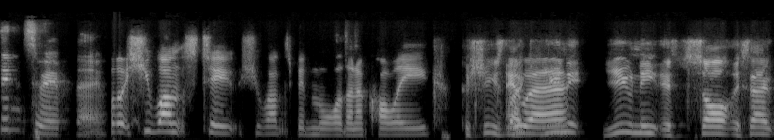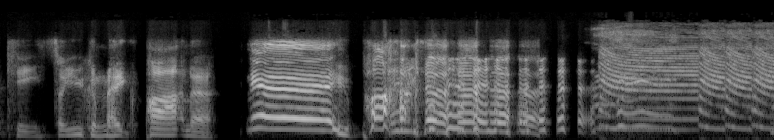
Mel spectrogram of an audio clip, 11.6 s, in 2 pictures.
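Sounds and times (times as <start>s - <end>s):
speech: 0.1s - 10.9s
laughter: 7.8s - 11.5s
voice imitating an air horn alarm: 10.3s - 11.5s.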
